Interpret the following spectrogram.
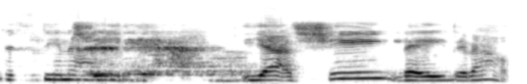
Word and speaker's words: Christina: they did such a fantastic job and that christine aguilera is that how you say her name christina yeah she laid it out she she's she's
